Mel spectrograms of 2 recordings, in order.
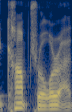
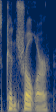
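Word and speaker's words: comptroller: it's the the controller, people want to say comproller, no, it's controller. Bob Bullock made it clear. It's pronounced controller um that they're going to be able to not give money to private Muslim schools.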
